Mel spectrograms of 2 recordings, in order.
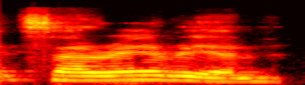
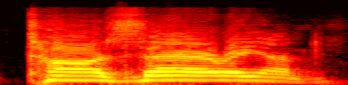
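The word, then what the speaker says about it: Tsarion: Tsararian. T-S-A-R. Can you see that? Spell it T-S-A-R. I-O-N. Tarzarian, like Tsar.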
